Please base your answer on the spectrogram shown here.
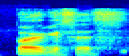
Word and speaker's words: Bogusis: Bogusis.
